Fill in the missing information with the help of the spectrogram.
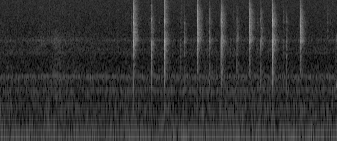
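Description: Maglite flashlight push-button switches clicked over and over, about a dozen sharp clicks across three seconds, starting about two and a half seconds in. A faint steady hum runs underneath.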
